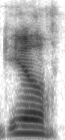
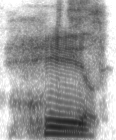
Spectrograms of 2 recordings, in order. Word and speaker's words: Gil: and and Gil or they call him heel whatever you want to pronounce his name heel not Gil not Gil heel yeah for you uh yeah people like the G is an H okay but yeah he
